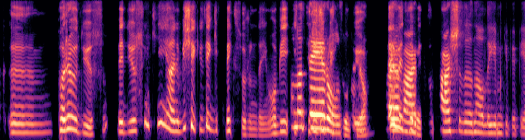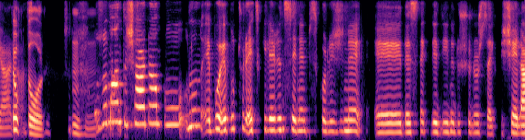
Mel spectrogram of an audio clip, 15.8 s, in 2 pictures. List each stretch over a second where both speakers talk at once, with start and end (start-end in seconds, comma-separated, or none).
4.4-6.3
